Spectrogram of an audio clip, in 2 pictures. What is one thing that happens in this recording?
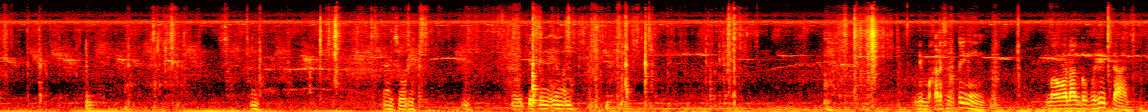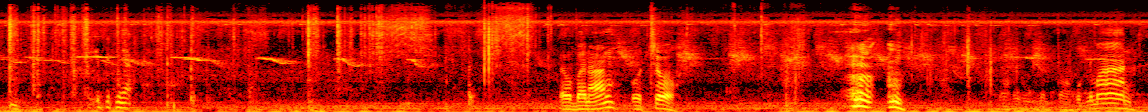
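Men talk with each other nearby, calmly.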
